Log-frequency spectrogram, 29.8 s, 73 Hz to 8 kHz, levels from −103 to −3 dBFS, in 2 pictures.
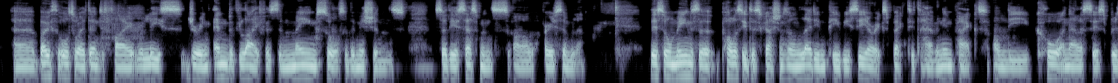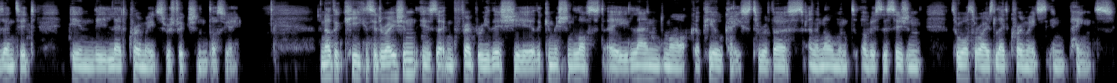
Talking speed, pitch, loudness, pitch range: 155 wpm, 95 Hz, -28 LUFS, 90-100 Hz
